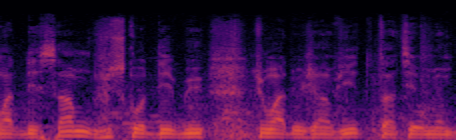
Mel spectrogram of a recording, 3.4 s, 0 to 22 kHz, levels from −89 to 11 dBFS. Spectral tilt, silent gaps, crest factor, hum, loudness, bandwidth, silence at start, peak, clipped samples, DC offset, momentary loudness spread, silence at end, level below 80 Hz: -5.5 dB/octave; none; 16 dB; none; -33 LUFS; 15 kHz; 0 s; -18 dBFS; under 0.1%; under 0.1%; 3 LU; 0 s; -52 dBFS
